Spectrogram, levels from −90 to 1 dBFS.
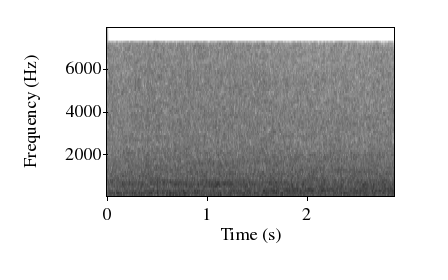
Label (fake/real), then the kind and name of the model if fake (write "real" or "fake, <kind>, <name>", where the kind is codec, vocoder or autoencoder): real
